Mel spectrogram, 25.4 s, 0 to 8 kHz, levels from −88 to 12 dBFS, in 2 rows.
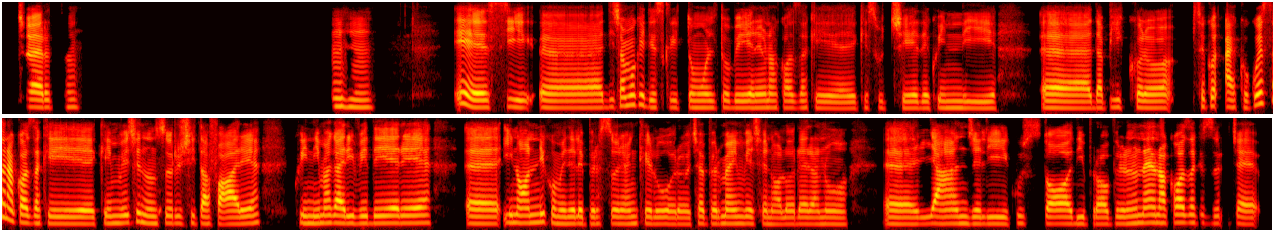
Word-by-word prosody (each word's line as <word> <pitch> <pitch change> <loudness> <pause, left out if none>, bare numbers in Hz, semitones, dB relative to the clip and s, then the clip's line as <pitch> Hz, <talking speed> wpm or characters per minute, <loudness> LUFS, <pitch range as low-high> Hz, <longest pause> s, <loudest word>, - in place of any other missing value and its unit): Certo. 200 0 +3 2.5
Mh-mh. 200 -3 -4 0.8
Eh 190 -9 +7
sì, 195 -1 +1
ehm, 180 -1 0
diciamo 230 +6 0
che 260 - -2
hai - - -5
descritto 185 -1 -3
molto 185 0 -4
bene, 180 0 0
è - - 0
una 180 0 -3
cosa 180 0 -6
che 165 -2 -6
che 175 - -13
succede. 175 0 -1
Quindi, 175 -1 -5 0.4
ehm, 175 -1 +3
da 175 +1 -1
piccolo 180 -1 -2 0.2
seco 215 +1 -4
ecco 190 -2 +1
questa 285 - +1
è - - +4
una 275 - +7
cosa 205 -3 +3
che 180 -1 +1
che - - -6
invece 195 +3 -1
non 195 -3 -2
son 195 +2 0
riuscita 190 0 +1
a - - 0
fare, 180 +3 +3 0.3
quindi 195 -2 -2
magari 200 -1 +4
vedere, 195 +1 +3 0.3
ehm, 185 -1 +4
i 210 - -2
nonni 205 +2 +2
come 195 -4 -3
delle 185 0 0
persone 180 +1 -3
anche 180 +1 -3
loro, 175 -1 -3
cioè 185 +3 -2
per 180 0 -4
me 185 0 +2
invece 185 -1 -2
no, 170 -1 -5
loro 175 +1 -5
erano, 175 -1 -3 0.3
ehm, 175 -1 +1
gli 180 +2 -3
angeli, 180 -1 +1
i - - -5
custodi 180 -1 -1
proprio, 175 +1 -3
non 195 +2 -1
è 205 - +7
una 200 -1 +5
cosa 210 0 +1
che 210 0 -15
sor 190 0 -10
cioè, 175 -3 -2
185 Hz, 155 wpm, -24 LUFS, 175-195 Hz, 2.5 s, Eh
